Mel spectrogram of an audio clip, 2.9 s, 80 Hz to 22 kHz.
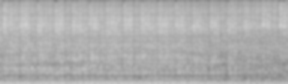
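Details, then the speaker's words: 1983 Camaro Z28 V8 after new plug wires (one burnt on header), new plugs and ignition timing set: deep steady idle with even low pulses, no knock; slight exhaust leak still audible; normal idle. "Yeah, Colin. Admit. You don't hear that knock anymore. Still hear the knock? There was never a knock."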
